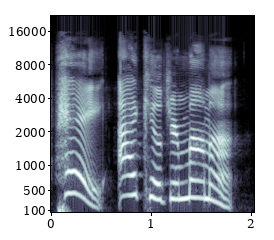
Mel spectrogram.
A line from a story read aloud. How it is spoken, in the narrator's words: She worries about it, so she runs into the clearing and shouted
